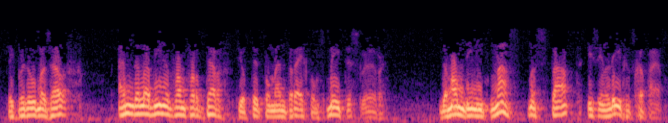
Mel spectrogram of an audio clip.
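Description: An actor playing a ruthless, fervent count who leads a conspiracy, with declamatory, commanding delivery in a Dutch radio play. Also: male voice, mid-range voice, lively intonation, fairly quick, slightly rough. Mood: fervent, forceful. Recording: muffled, narrow-band old radio recording.

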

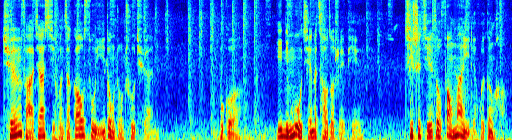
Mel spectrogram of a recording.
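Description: A man acting as a gaming team's vice-captain in an audio drama. His voice is on the low side, composed and exacting, with terse, measured phrasing. Faint music runs underneath. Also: lively intonation, a little mellow, lightly acted. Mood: analytical. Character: calm, precise male vice-captain of a gaming team.

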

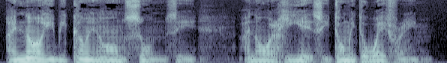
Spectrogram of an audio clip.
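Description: A man's voice: fairly low pitch, a little mellow, no room sound, studio quality. A man doing a talkative hustling young guy. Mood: coaxing. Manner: quick, coaxing, street-style phrasing.

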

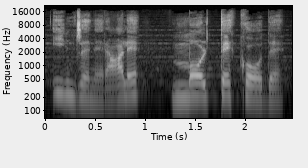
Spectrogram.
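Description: Actress playing a tourist, woman, radio theatre monologue, mid pitch, music behind. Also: slow, natural voice. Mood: complaining. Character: composite of tourists recounting their stay in Rome. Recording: music under the voice.

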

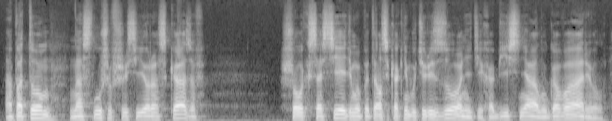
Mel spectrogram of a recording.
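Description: A man narrating a literary radio drama in a measured storytelling manner. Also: on the low side, dark tone, close to an everyday voice.

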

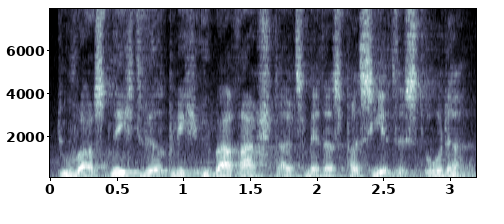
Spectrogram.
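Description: An actor playing a cynical, wisecracking investigator in a German radio play, sardonic and needling in manner. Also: male voice, sits low, moderate pace, a little hiss or hum. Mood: suspicious. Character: cynical, wisecracking hard-boiled male investigator in Soviet Union.

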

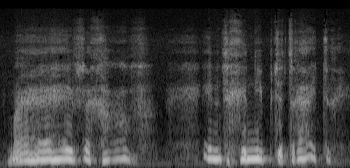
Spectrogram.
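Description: A gravelly, stammering old man. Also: high-pitched, a little mellow, exaggerated voice. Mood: bitter. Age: 80s. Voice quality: gravelly, husky. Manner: halting, stammering, repeating words. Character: bitter, stubborn old man weary of life. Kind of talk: naturalistic radio drama acting.

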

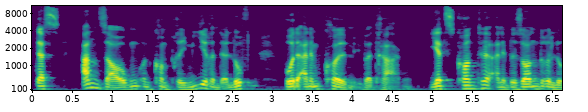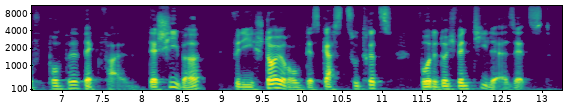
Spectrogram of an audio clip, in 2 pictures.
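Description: A man narrating an audio drama with scripted, expressive storytelling delivery. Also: low voice, measured pace.

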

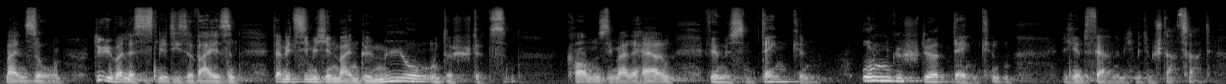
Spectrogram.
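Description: An actor playing a muddled, pompous and sentimental old king in a 1950s German radio play, theatrical and husky. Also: sits low, lively intonation, moderate pace, warm tone. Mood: moved, self-important. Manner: pompous, theatrical, abruptly swooping between musing and exclaiming.

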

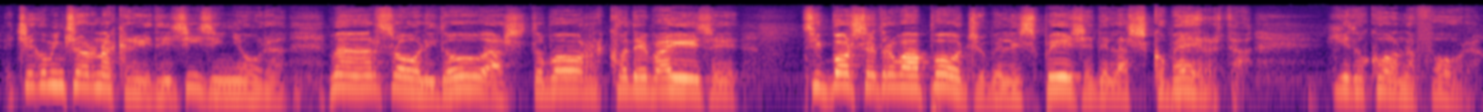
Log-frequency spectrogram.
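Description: Roman male actor, high husky voice, unhurried theatrical storytelling in verse. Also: expressive, fairly bright tone. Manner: theatrical storyteller, dramatic pauses. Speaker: stage actor. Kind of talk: dialect verse monologue performance.

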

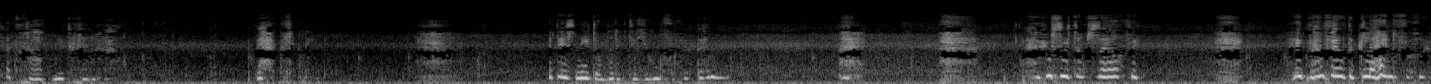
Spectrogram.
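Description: Fragile lovesick teenage girl, very high voice, slow halting speech, radio play, faint noise behind. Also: expressive, mellow, low-quality recording. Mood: distressed, pleading. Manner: halting, repeating words. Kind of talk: radio drama acting.

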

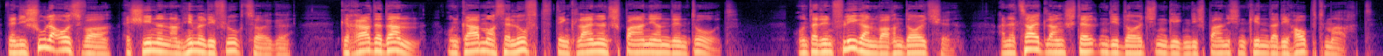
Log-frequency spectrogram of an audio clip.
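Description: A man with a deep voice reading a scripted essay aloud in a measured, formal, literary manner. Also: no echo, studio quality. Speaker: host reading essays on history.

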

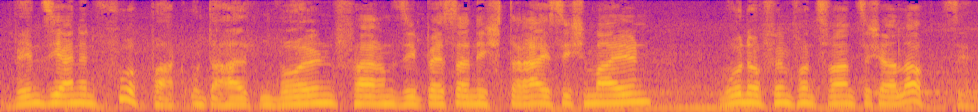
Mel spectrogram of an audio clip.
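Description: Curt, higher-voiced actor as a hostile policeman. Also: moderate pace, lightly acted. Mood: curt, officious. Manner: curt, officious. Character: bossy, hostile traffic policeman. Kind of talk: radio drama acting. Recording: clear outdoor street and vehicle noise. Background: traffic noise.

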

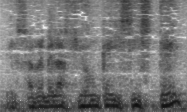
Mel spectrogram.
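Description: An actor playing a stern, quick-tempered baron and father in a melodramatic radio serial. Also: on the low side, steady tone, noisy background, natural voice. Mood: stern, indignant. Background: dramatic music.

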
